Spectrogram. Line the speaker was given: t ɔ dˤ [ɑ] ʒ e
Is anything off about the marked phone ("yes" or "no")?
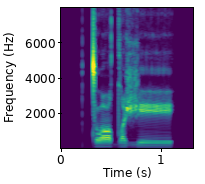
yes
